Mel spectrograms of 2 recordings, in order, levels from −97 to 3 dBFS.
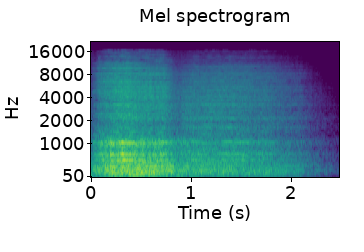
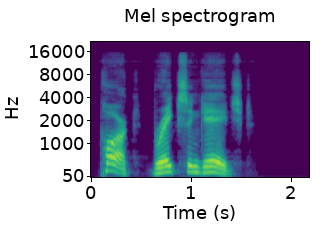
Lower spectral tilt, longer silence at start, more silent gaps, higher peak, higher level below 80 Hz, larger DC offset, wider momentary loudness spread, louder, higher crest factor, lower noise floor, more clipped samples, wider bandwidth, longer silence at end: about the same, -6 dB/octave vs -5.5 dB/octave; about the same, 0 s vs 0.1 s; neither; about the same, 0 dBFS vs -2 dBFS; first, -42 dBFS vs -66 dBFS; neither; first, 21 LU vs 9 LU; about the same, -18 LUFS vs -18 LUFS; about the same, 20 dB vs 16 dB; second, -46 dBFS vs under -90 dBFS; neither; about the same, 16.5 kHz vs 16 kHz; second, 0.4 s vs 0.7 s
